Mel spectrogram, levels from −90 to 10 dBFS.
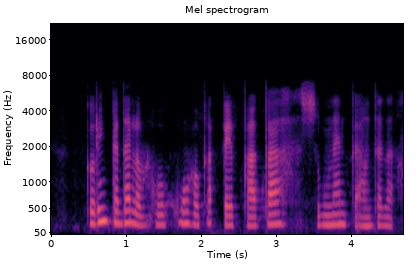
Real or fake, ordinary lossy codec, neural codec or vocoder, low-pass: fake; none; codec, 16 kHz, 1 kbps, FunCodec, trained on Chinese and English, 50 frames a second; 7.2 kHz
